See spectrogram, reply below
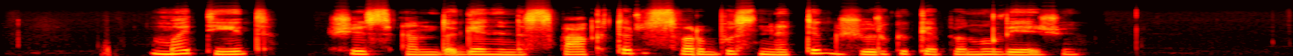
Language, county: Lithuanian, Kaunas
